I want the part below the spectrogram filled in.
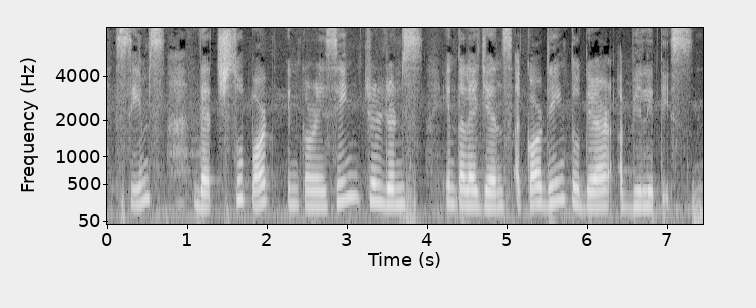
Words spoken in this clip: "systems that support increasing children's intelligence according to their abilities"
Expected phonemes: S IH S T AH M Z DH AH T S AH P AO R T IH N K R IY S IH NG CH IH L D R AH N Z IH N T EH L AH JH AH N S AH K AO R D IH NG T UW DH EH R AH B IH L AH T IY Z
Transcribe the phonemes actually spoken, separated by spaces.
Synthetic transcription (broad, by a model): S S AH M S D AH T S AH P AO R T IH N K R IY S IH NG CH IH L D R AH N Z IH N T EH L AH JH AH N S AH K AO R D IH NG T UW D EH R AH B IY L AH T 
